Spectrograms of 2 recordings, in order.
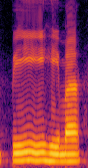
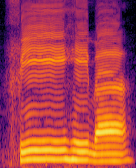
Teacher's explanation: padah Fi Fa memiliki salah satu sifat-sifat hams yang di mana Ketika melafalkannya Harus mengalirkan nafasnya dan teman-teman tidak boleh menggunakan huruf P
